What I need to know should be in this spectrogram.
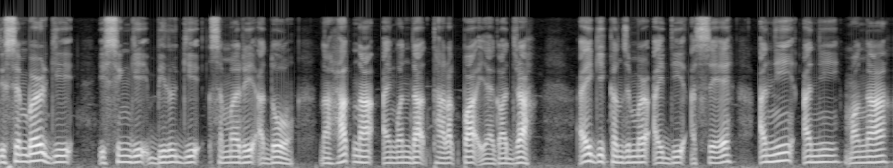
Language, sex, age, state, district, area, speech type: Manipuri, male, 18-30, Manipur, Kangpokpi, urban, read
